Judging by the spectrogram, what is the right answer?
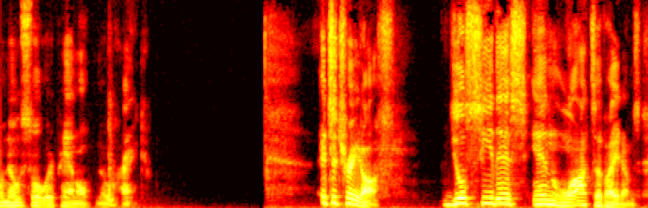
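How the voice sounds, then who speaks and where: Animated man reviewing products, dry close sound. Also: a little high, dry recording. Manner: emphatic, repeats key words for stress. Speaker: product reviewer, channel host.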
